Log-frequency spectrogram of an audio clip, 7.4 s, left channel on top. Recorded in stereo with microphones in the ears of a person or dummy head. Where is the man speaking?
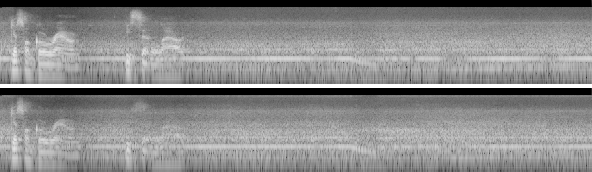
5° right (ahead or behind), 0.9 m; by 2.4 s 70° left (ahead or behind), 2 m.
